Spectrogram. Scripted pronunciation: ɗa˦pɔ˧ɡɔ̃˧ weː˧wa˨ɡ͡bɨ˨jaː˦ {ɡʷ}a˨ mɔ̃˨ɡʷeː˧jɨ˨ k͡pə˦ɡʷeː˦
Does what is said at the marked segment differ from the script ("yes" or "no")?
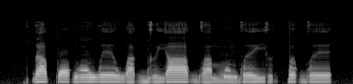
no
